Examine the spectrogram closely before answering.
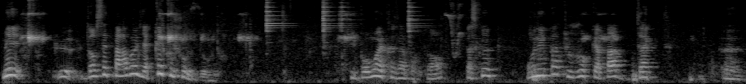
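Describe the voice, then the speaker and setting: A man's voice: high voice, sing-song, normal speed, pauses often. A man preaching a sermon as a bishop, earnest, often repeating words and restarting. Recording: echoey room with faint noise.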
